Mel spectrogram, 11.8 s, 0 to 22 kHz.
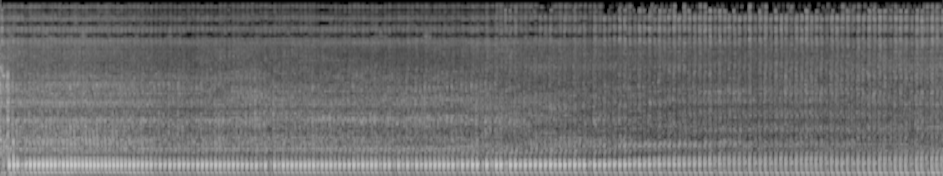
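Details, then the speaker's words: Rebuilt turbo Yamaha YZ450F now 500cc on E85 with drive-by-wire throttle body, restarted after being put back together, starts easier than previous setup; single cylinder idles with a steady even thump, no misses or clatter, healthy. "I'm just happy to hear it run again. It definitely starts a lot easier than my last setup, which I don't have an explanation for."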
